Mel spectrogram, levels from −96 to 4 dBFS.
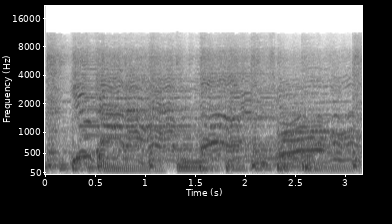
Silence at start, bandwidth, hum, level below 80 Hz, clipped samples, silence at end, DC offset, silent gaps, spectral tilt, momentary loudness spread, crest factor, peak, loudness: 0 s; 12 kHz; none; -64 dBFS; under 0.1%; 0 s; under 0.1%; none; -4.5 dB/octave; 3 LU; 14 dB; -10 dBFS; -24 LUFS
